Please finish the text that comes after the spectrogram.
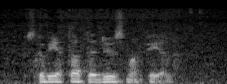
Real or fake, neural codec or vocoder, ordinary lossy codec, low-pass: real; none; AAC, 48 kbps; 14.4 kHz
